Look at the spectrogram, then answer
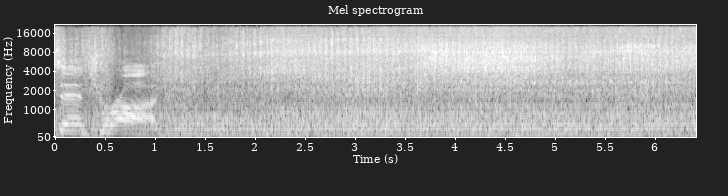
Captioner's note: machine buzzing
